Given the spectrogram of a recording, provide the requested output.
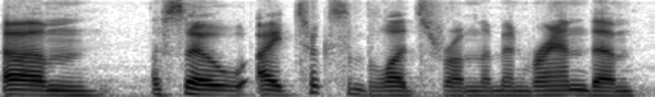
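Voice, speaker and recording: A man's voice: mid-range voice, little pitch movement, measured pace, clear, resonant tone, natural voice. A man playing an anxious, grave doctor in a tabletop game, explaining things clinically and hesitantly. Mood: uneasy, confessing. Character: anxious, grave male doctor at a remote medical facility.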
